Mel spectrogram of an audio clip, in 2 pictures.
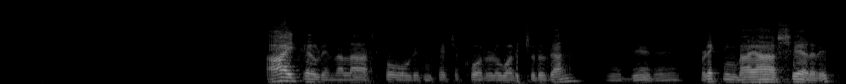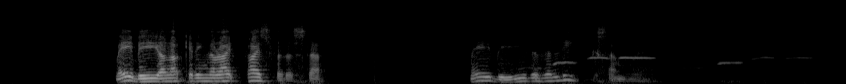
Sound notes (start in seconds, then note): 13.8 Harry whistles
